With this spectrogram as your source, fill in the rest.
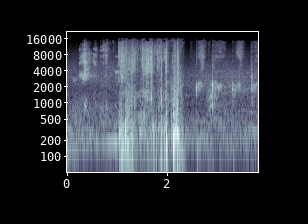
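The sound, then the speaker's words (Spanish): Crisp cracking and crunching as cookies are snapped open, followed by a sharp bite and brief crunchy chewing; a few scattered quieter crackles trail off afterward. “De pronto se escucha unas galletas que se truenan, que se abren. Y se escucha un mordisco.”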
